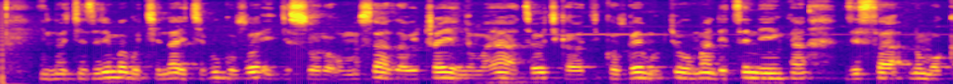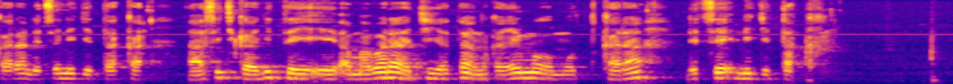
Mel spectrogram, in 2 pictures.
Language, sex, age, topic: Kinyarwanda, male, 18-24, health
